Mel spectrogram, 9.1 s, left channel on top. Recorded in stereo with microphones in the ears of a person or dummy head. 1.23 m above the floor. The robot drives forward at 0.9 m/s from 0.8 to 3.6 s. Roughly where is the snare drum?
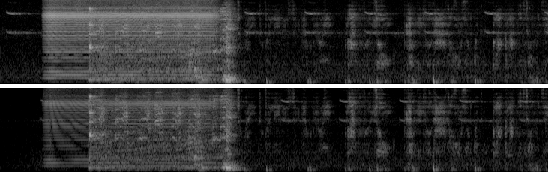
No snare drum in this recording.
